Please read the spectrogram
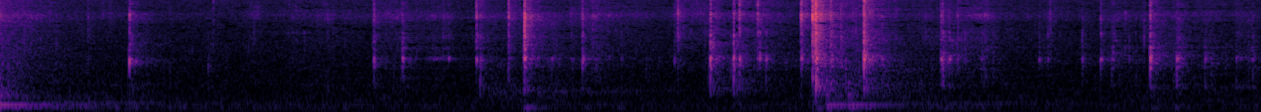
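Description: Scattered light clicks and rattles of a bundle of plastic DC barrel-plug adapter tips being handled and tried against an epilator's power socket, with a cluster of louder clicks about four seconds in.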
